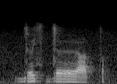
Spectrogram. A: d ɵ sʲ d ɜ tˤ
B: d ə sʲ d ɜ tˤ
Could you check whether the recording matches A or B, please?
B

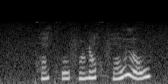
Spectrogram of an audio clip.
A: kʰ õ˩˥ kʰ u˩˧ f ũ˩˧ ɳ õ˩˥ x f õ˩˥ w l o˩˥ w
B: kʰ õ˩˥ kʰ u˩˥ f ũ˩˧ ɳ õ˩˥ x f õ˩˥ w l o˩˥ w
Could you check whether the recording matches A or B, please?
A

